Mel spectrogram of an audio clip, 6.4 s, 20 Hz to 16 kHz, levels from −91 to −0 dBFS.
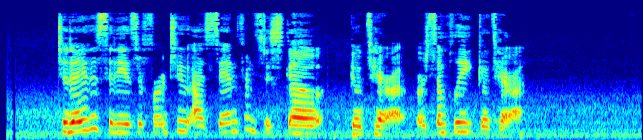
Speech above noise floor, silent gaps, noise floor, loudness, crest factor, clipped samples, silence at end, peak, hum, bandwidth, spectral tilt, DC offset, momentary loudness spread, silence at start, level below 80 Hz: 27 dB; none; -49 dBFS; -22 LUFS; 22 dB; under 0.1%; 1.2 s; -2 dBFS; none; 11.5 kHz; -3 dB/octave; under 0.1%; 12 LU; 0.6 s; -66 dBFS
